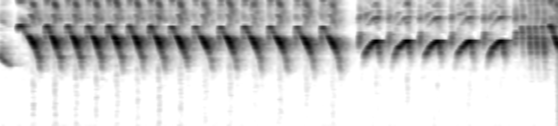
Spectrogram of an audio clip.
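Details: Canary singing a masteran kenari isian training song: a rapid run of high, downward-sweeping whistled notes, about five per second, then a slower set of rising slurred notes.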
